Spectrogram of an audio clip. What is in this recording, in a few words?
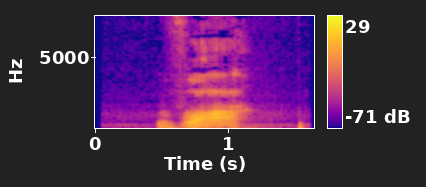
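"bhua5", Teochew, chaoyang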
